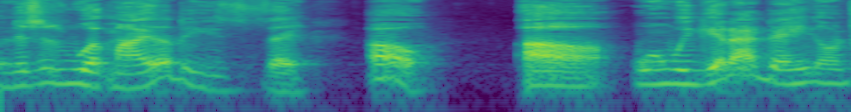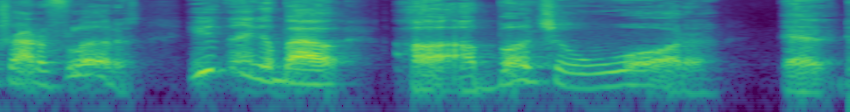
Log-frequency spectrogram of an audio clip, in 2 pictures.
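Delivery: normal talking voice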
